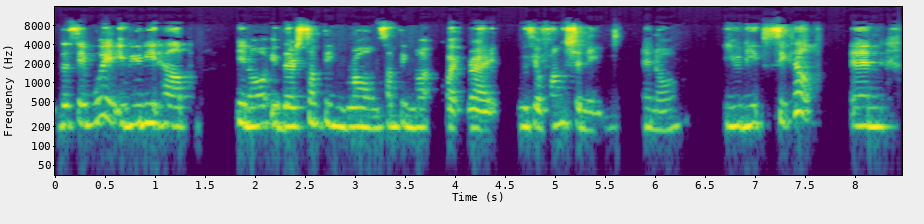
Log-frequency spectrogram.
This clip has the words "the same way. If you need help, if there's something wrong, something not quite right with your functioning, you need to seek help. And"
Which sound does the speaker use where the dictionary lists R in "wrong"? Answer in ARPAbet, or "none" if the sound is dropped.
R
